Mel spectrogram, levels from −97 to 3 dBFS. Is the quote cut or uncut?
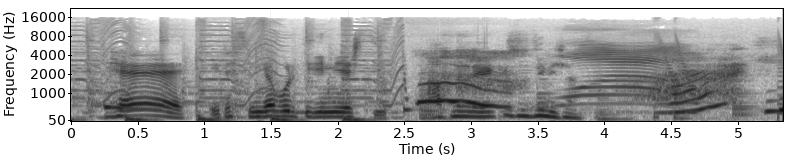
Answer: cut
